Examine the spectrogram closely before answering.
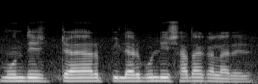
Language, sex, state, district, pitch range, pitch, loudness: Bengali, male, Tripura, West Tripura, 150-155 Hz, 155 Hz, -15 LUFS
